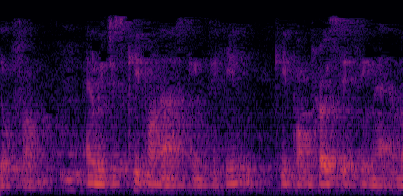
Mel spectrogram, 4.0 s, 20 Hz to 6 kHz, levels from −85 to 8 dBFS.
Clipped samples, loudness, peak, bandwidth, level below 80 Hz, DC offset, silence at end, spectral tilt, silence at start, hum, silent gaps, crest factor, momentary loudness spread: under 0.1%; -40 LUFS; -20 dBFS; 5 kHz; -80 dBFS; under 0.1%; 0 s; -5.5 dB/octave; 0 s; none; none; 18 dB; 8 LU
